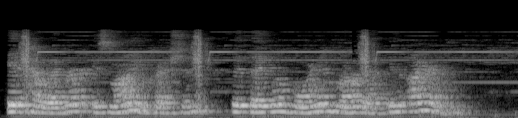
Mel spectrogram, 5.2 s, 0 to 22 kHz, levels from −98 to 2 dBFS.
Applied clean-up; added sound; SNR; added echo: none; Printer; 17 dB; reverberation time 0.6 s.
